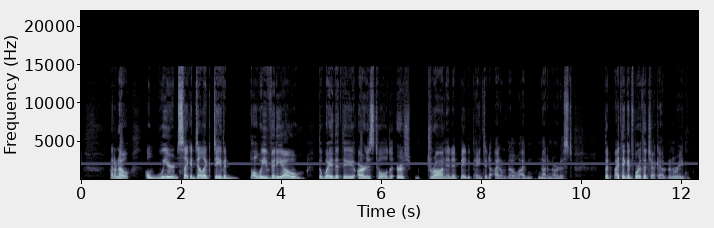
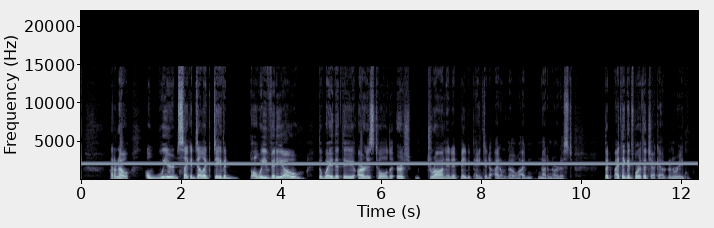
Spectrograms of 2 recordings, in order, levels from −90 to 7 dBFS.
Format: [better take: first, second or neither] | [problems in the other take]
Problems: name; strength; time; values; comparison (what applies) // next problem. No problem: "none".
first | high-pitched whine; loud; throughout; 2 kHz, 7 dB below the speech; faint in the first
